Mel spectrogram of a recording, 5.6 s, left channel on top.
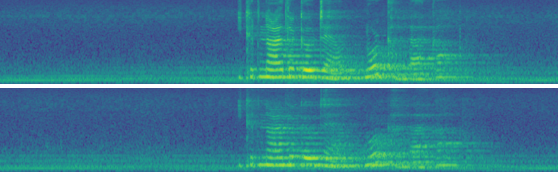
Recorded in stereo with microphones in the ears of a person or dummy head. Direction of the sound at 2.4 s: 15° left (ahead or behind).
